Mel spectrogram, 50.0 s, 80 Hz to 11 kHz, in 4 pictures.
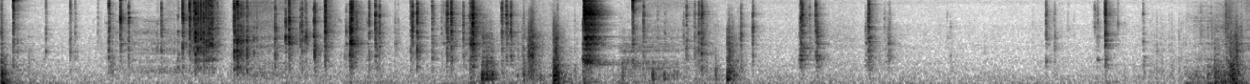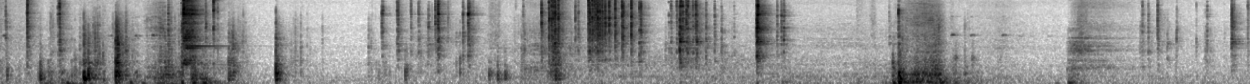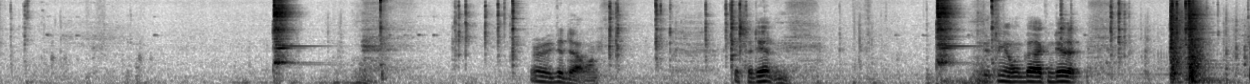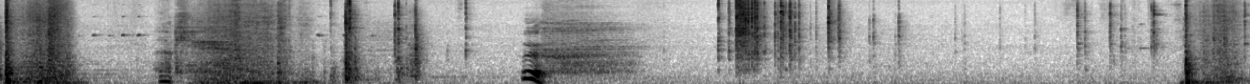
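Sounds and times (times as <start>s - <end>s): ratchet wrench clicking: 1.1s - 5.2s, 17.9s - 20.4s, 44.7s - 46.0s.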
